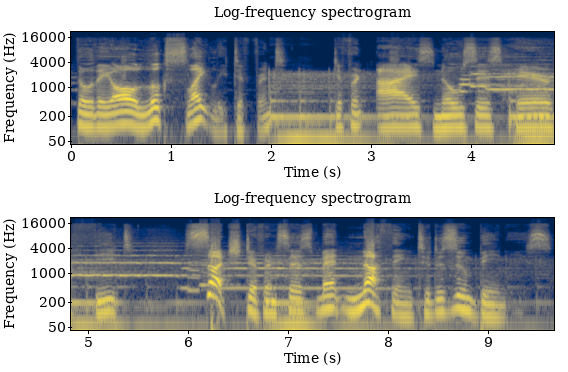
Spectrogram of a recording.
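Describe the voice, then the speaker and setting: A man's voice: lowish voice, slow pace, music in the background. A man reading scripted narration for a fantasy storybook tale.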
